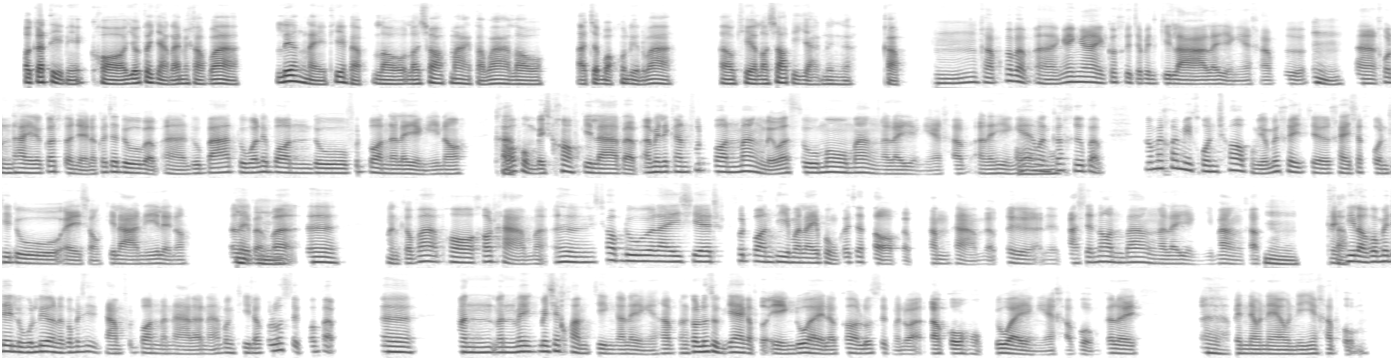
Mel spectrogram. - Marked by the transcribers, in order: laughing while speaking: "ชอบ"
- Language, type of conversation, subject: Thai, advice, คุณเคยซ่อนความชอบที่ไม่เหมือนคนอื่นเพื่อให้คนรอบตัวคุณยอมรับอย่างไร?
